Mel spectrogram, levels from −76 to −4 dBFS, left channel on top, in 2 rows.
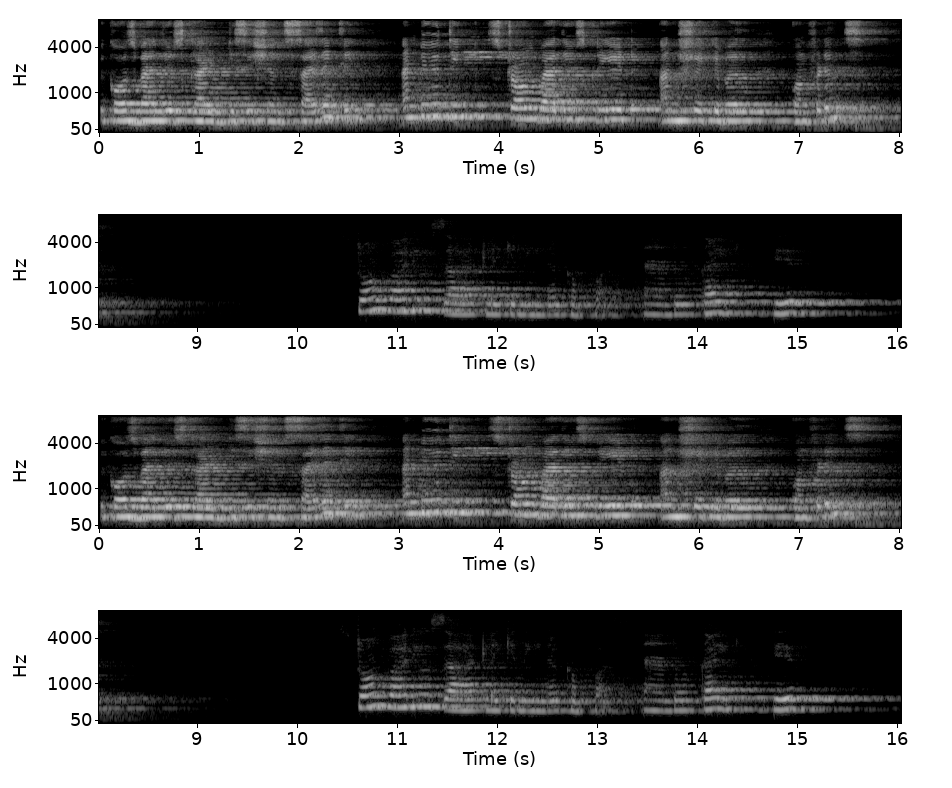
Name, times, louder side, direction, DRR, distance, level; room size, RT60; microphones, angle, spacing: voice 1, 0.0-2.6 3.0-7.6, left 1 dB, 35° left, 3 dB, 1.2 m, -27 dB
voice 2, 10.6-13.1 13.4-15.0, right 2 dB, 20° right, 3 dB, 0.7 m, -37 dB
13.5 x 13.5 x 4.0 m, 2.4 s
head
